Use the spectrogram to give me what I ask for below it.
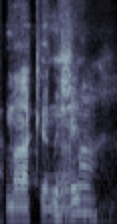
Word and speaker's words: Machinima: Is it Machinima or Machinima? – Machinima. – Machinima. – There you go.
